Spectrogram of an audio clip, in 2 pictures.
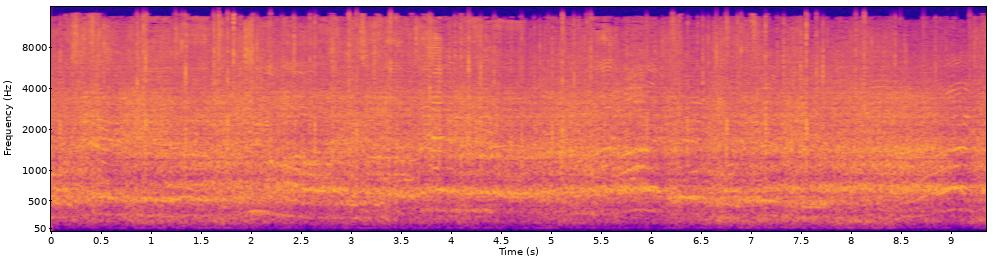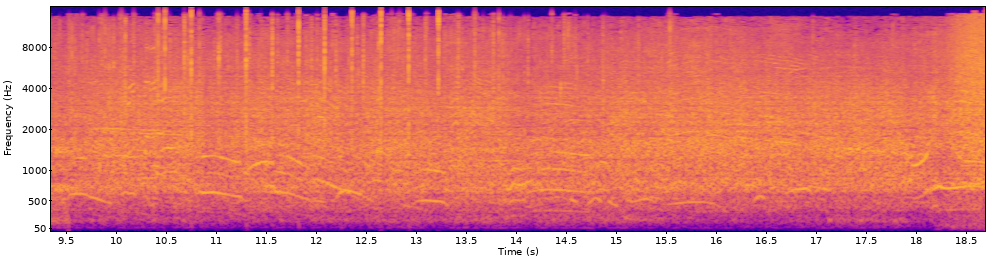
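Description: A large stadium crowd sings and chants loudly, echoing all around.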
